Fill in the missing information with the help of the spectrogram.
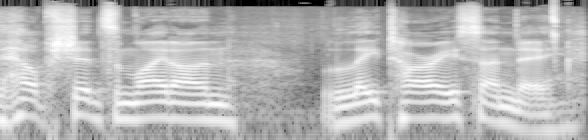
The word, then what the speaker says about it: Laetare: Another thing we have coming up this Sunday is Laetare Sunday. Am I pronouncing that correctly? – Laetare. – Okay.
